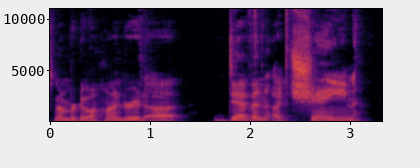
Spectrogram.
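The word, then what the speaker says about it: Achane: a hundred this number to 100 uh Devin a chain it's apparently how you say it Devin a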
